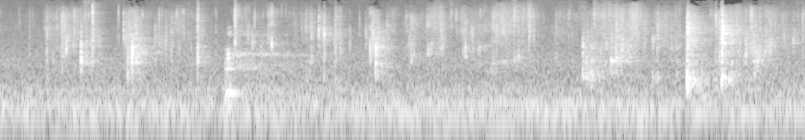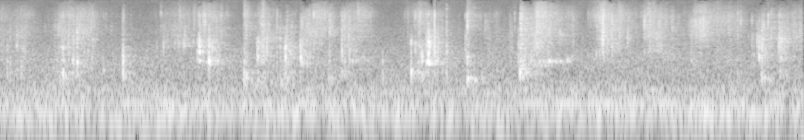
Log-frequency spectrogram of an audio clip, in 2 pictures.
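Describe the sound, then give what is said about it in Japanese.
Soft, wet squishing and rubbing as bare hands lather and massage the body, with no towel used, in many quiet, irregular strokes and drips and no talk. “次は体をマッサージしながら洗っていきます。丁寧に洗うためにボディタオルではなく手で綺麗に洗っていきますね。”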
